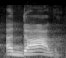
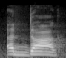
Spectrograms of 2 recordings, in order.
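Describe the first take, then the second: The two takes are said the same way.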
